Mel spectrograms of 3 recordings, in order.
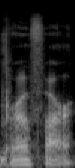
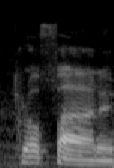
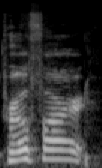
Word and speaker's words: Profar: Profare, man. Profare. That's how I always say his name. I don't know why I add that to it. He's from Curacao, man. He's not from Italy. I don't know why I do that. I still don't know why I do that. I know how to pronounce his name.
